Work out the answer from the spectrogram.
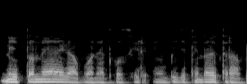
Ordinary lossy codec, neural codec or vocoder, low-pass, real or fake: none; codec, 16 kHz, 8 kbps, FreqCodec, larger model; 5.4 kHz; fake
